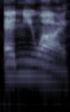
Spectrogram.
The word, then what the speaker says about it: NUI: And we we triple checked it is NUI is a pronunciation.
